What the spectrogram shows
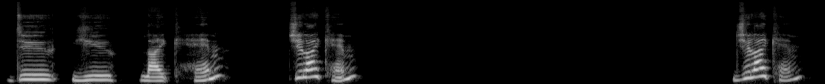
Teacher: the d also often changes to j in do you questions because again we're not pronouncing that schwa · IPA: /dʒ/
